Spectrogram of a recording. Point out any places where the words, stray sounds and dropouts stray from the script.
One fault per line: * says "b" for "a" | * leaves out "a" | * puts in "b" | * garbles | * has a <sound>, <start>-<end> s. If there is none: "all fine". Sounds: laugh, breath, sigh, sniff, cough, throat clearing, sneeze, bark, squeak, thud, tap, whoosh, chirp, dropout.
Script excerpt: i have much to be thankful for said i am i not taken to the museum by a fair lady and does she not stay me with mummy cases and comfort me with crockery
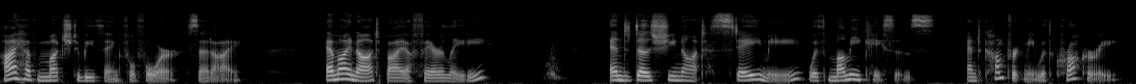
* leaves out "taken to the museum"
* has a whoosh, 5.4-5.7 s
